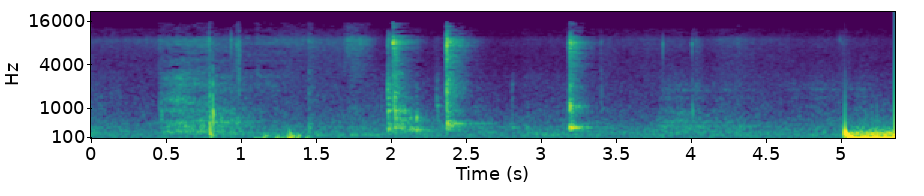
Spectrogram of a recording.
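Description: A few short sharp clicks and taps, then near the end a sudden loud deep boom that sweeps down in pitch and holds as a low rumble.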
